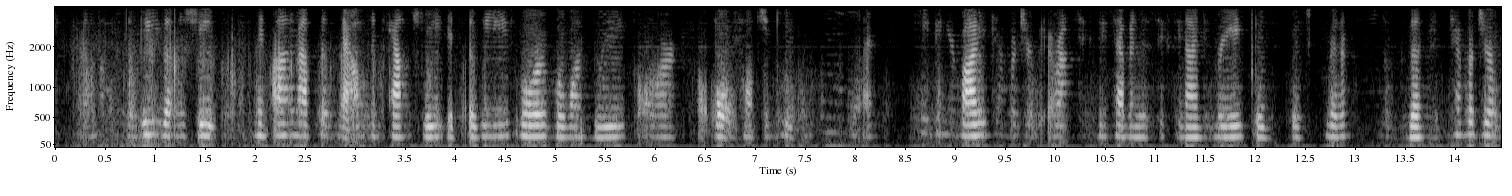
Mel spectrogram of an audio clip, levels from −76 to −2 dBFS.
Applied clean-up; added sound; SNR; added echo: neural separator model SepFormer WHAMR!.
